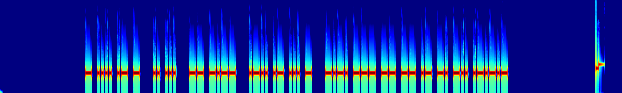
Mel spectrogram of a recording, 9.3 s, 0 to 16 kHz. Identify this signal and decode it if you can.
Morse code, heard as a keyed tone, about 40 wpm, 700 Hz. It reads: THAT IS MY LAST COMMAND.
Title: Sentences from Top 1600 Words 40wpm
